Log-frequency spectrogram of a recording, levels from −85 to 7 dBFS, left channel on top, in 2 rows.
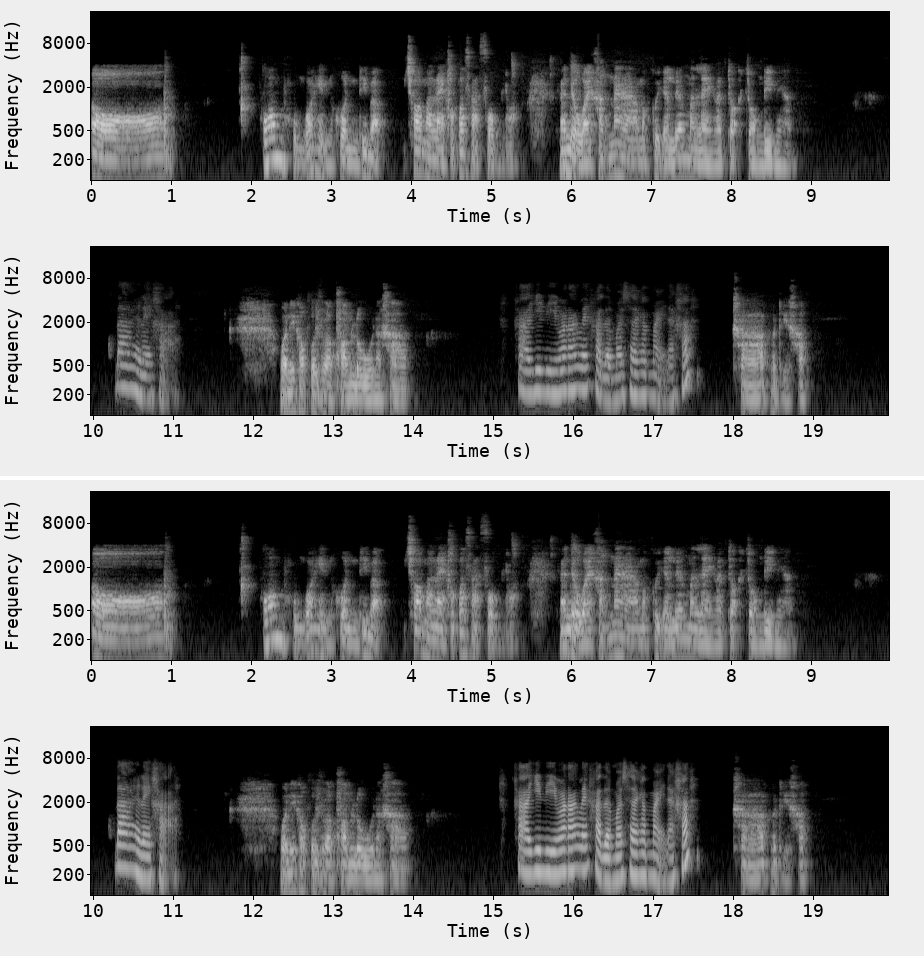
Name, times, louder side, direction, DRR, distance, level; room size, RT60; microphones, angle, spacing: voice 1, 0.0-1.1 1.9-3.7 3.9-8.8 11.8-13.9 18.0-18.9, left 3 dB, 60° left, 0.6 m, -24 dB
voice 2, 10.3-11.1 15.3-17.5, right 6 dB, 75° right, 0.4 m, -25 dB
2.5 x 2.0 x 3.1 m
head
